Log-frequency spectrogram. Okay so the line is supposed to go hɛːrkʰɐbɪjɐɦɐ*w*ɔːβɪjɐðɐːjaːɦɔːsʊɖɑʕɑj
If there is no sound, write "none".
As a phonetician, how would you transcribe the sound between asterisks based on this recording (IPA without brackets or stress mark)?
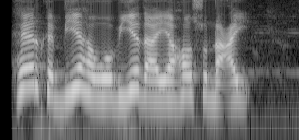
w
